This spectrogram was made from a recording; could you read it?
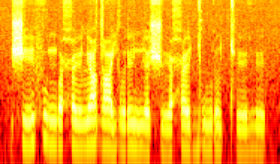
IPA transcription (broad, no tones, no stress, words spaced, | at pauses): ʃɪfʊ ŋoħølødˤo jʊɾʏɲœ ʃʏħœ ɟuɾʊ cʰʏɦʏ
